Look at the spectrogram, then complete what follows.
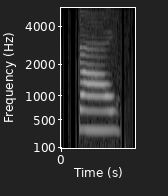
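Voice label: "gaau1", Cantonese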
